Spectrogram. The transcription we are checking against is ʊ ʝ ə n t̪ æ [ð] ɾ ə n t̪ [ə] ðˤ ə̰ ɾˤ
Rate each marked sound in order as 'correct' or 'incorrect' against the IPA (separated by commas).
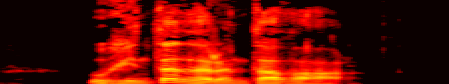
correct, incorrect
